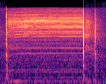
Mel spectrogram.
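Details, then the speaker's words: Restored ski boat, newly rigged: auto light comes on but the bilge is dry, so the bilge pump is switched to manual. A click, then a steady, even high hum. Normal bilge pump operation. "The light comes on, but there's no water in the bilge. We go to manual, and I can hear it start."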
